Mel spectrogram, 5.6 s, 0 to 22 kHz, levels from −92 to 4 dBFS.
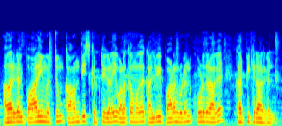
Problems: continuous background conversations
